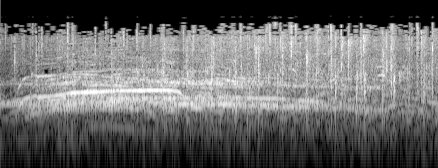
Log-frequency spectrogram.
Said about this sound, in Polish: Przed katedrą tłum wiernych, bliskich. No tak, właśnie tak to wygląda, proszę Państwa.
